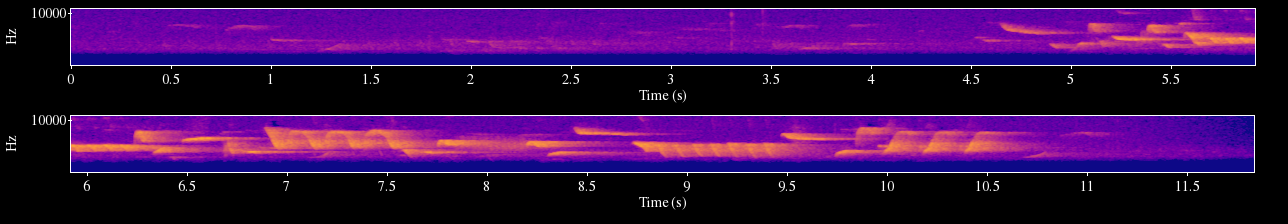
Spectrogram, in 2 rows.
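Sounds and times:
Eurasian wren singing: 4.6s - 10.9s.

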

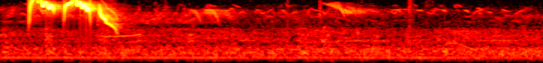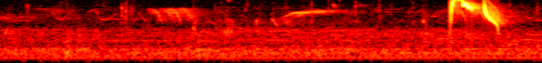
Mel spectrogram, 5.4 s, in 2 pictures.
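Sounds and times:
marsh tit Poecile palustris calling: 0.1s - 0.7s, 4.9s - 5.3s.

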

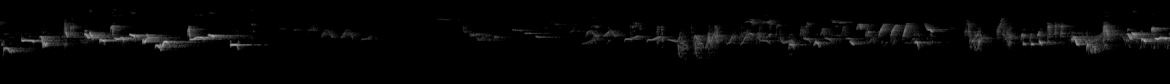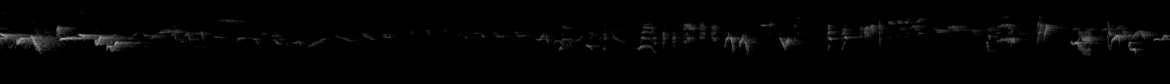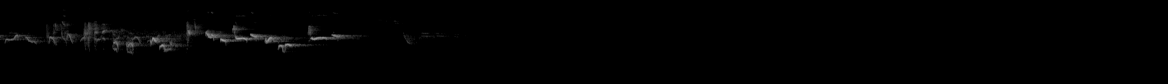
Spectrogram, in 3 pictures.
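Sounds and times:
Eurasian blackcap singing: 0.0s - 3.8s, 4.6s - 15.7s, 16.6s - 27.8s.

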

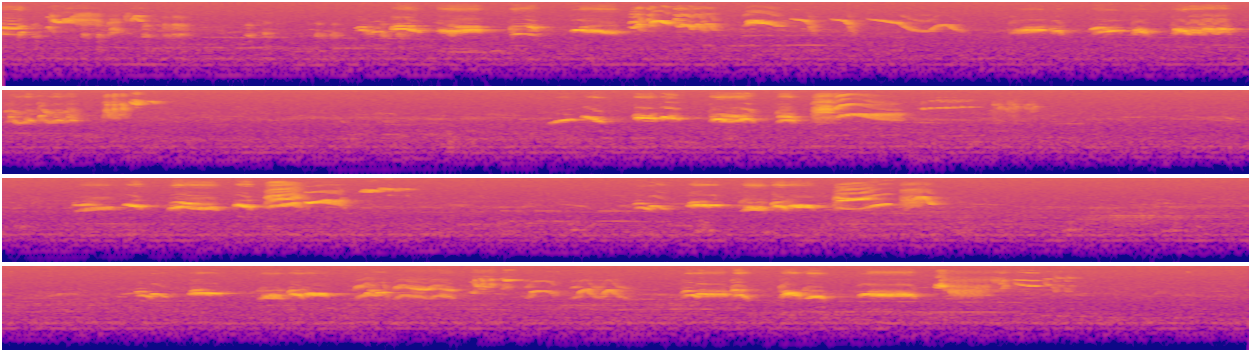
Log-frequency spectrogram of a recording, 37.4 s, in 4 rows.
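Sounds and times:
common blackbird song: 2.7s - 10.6s, 13.4s - 17.2s, 19.2s - 21.8s, 23.2s - 25.8s, 28.5s - 36.1s.

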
